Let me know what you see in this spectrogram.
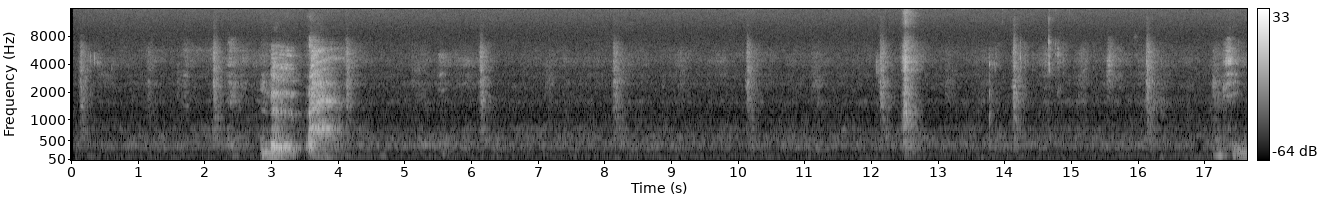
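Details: Commentator burps during a snooker game: one loud, low, gurgling burp in a quiet room, then faint clicks and near-silence.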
